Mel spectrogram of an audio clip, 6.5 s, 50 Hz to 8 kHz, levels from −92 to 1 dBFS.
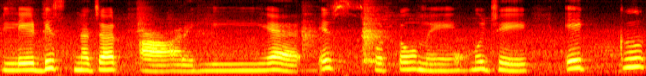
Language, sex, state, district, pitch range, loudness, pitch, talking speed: Hindi, female, Madhya Pradesh, Umaria, 205-250 Hz, -18 LUFS, 225 Hz, 95 wpm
